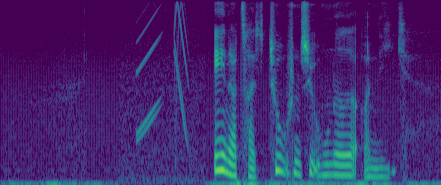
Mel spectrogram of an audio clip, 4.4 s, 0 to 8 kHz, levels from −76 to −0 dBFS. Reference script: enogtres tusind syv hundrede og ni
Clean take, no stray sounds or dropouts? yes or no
no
